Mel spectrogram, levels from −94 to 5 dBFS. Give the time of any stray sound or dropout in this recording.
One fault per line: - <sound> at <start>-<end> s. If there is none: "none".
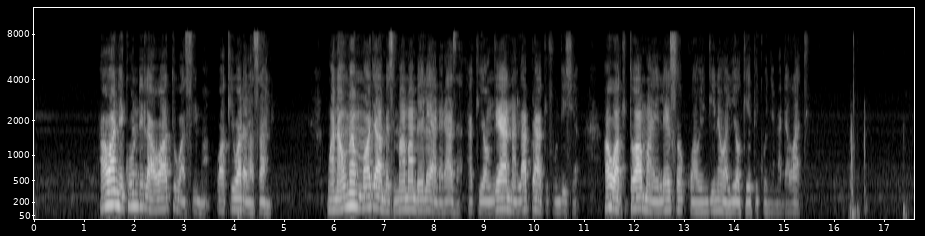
none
